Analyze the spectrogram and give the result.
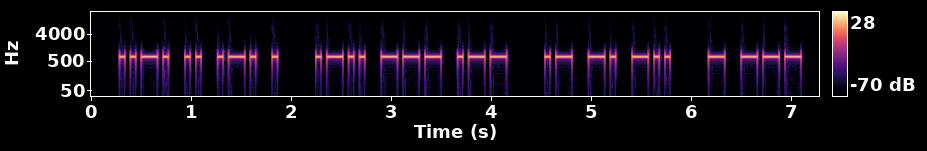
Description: Morse code, heard as a keyed tone, about 22 wpm, 700 Hz. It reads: FIRE LOW AND TO
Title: Sentences from Top 1000 Words - Review Part 1 - 22wpm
